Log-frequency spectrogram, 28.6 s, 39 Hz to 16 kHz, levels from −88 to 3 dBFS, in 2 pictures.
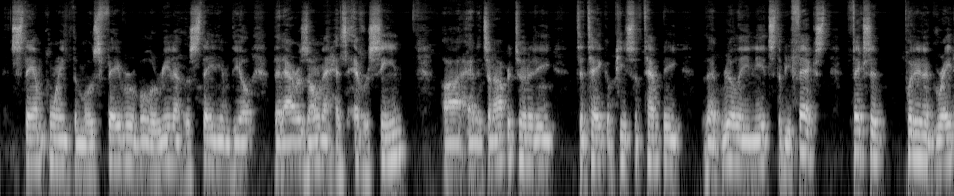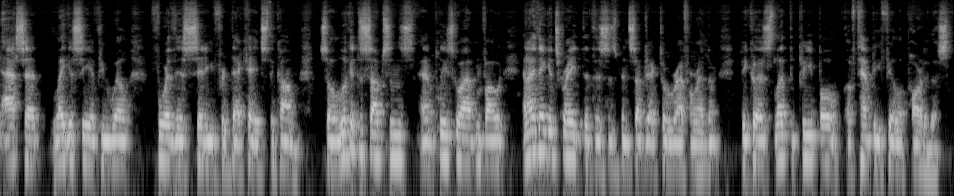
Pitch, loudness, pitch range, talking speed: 110 Hz, -23 LUFS, 105-125 Hz, 175 wpm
